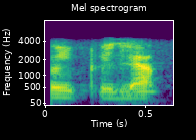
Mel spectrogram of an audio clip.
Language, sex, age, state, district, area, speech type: Malayalam, male, 18-30, Kerala, Kozhikode, urban, conversation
